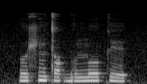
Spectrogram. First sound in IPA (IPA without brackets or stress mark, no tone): ʊ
